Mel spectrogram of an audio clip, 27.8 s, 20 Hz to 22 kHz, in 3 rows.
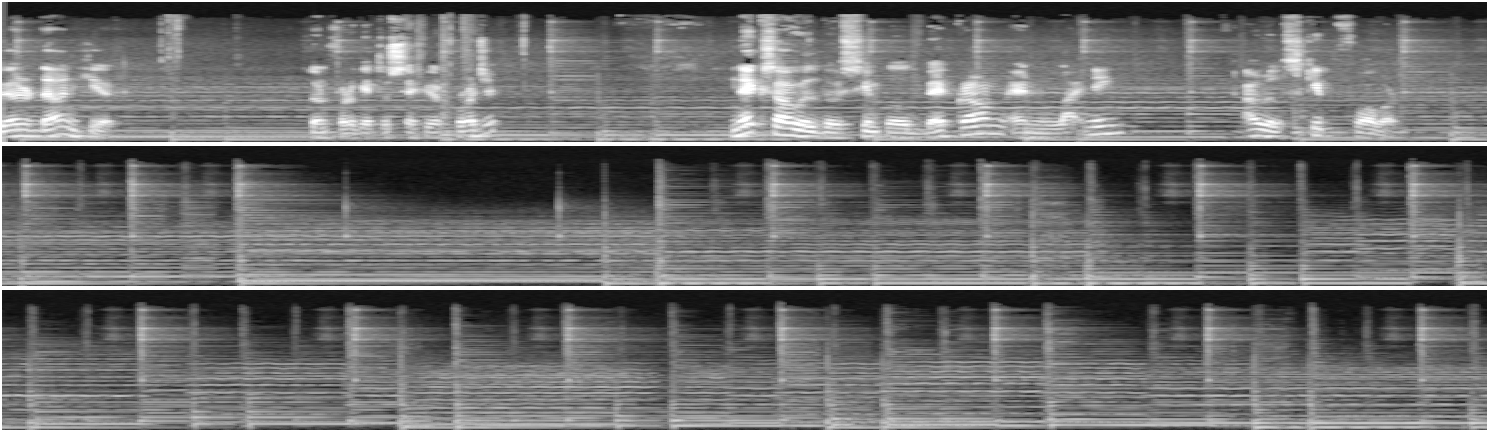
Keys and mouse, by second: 0.0 Tab, 2.8 ctrl+s, 9.9-11.8 typing, 11.7 Escape, 12.0 ctrl+p, 12.4 right drag, 12.9 m, 13.7 alt+d, 13.7 Escape, 14.1-17.6 typing, 14.8 Return, 18.6 g, 18.6 y, 18.9 s, 19.1 ctrl+b, 19.9-22.1 typing, 21.3 Escape, 22.5 ctrl+z, 22.8 alt+r, 23.4-27.5 typing, 23.9 Escape, 23.9 ctrl+z, 24.9 Escape, 25.3 click.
